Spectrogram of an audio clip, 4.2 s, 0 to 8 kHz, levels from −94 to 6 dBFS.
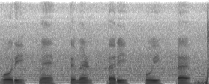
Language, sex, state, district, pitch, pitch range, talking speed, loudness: Hindi, male, Madhya Pradesh, Katni, 115 Hz, 115-120 Hz, 85 wpm, -17 LUFS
